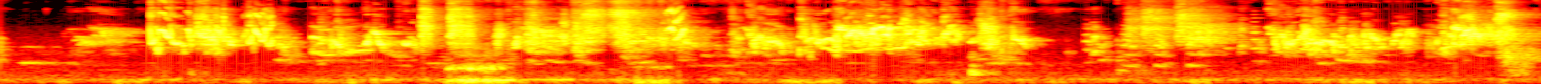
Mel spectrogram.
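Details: Budgies chattering at feeding time: bursts of buzzy, twittering warble from several birds, broken by short gaps, with sharper squeaks standing out around the middle.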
